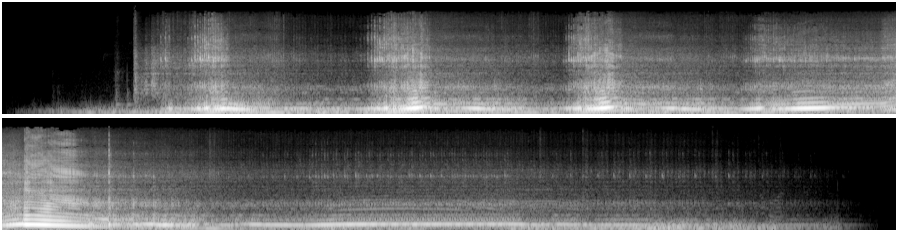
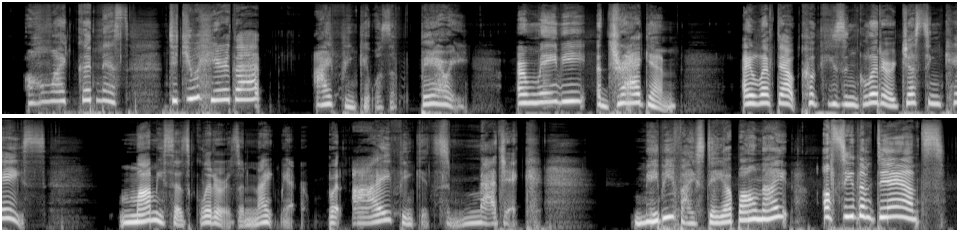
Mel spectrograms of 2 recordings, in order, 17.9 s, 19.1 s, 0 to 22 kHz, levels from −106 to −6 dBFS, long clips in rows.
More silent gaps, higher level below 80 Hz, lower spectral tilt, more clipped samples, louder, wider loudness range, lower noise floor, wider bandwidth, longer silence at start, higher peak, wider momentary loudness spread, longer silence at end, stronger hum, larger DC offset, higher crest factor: second, none vs 10.49-10.57 s, 10.65-10.69 s; first, -36 dBFS vs -54 dBFS; first, -7 dB/octave vs -4 dB/octave; neither; first, -19 LUFS vs -23 LUFS; first, 17 LU vs 8 LU; second, -66 dBFS vs -75 dBFS; second, 13 kHz vs over 20 kHz; first, 0.85 s vs 0.25 s; first, 0 dBFS vs -4 dBFS; first, 23 LU vs 17 LU; first, 1.35 s vs 0.15 s; neither; neither; about the same, 20 dB vs 20 dB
